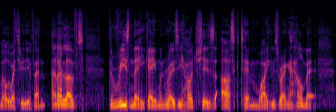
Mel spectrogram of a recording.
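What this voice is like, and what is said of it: Usual voice. Nothing is said of it.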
